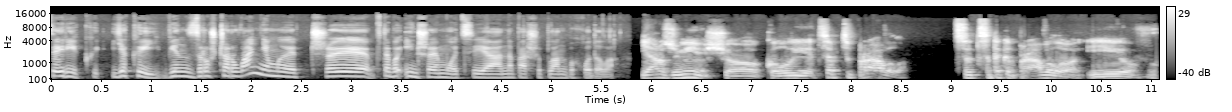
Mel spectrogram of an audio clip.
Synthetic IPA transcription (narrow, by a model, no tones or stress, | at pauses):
t̪sɛjɾʲikjɐkɪjʋʲinzrɔʃt͡ʃɐɾʊʋɑnʲːɐmɪt͡ʃɪwt̪ɛbɛʔinʃɐemɔt͡sʲijɐnɐpɛrʃɪjplˠɑnʋɪxɔ̰d̪ɪ̰lˠɐ̰ | jaɾɔzʊmʲijʊʃt͡ʃɔkɔlˠɪt̪sɛt̪ɛpɾɑʋɪlˠɔ | t̪sɛt̪sɛt̪ɐkɛpɾɑʋɪlˠɔ̰iw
